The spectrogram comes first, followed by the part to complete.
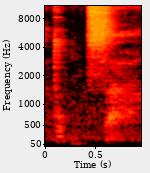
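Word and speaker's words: δόξα: 독사 발음을 잘하셔야 돼요. 독사하면 어 솔펜트 뱀이에요. 솔펜트 독사 독사 이렇게 읽습니다.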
